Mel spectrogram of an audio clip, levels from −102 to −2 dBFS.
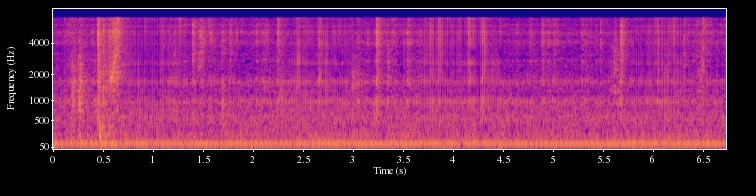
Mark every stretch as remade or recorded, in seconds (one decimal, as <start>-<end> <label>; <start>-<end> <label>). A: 0.0-0.7 recorded; 0.7-1.3 remade; 1.3-2.4 recorded; 2.4-3.0 remade; 3.0-3.7 recorded; 3.7-4.5 remade; 4.5-5.8 recorded; 5.8-6.3 remade; 6.3-6.7 recorded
